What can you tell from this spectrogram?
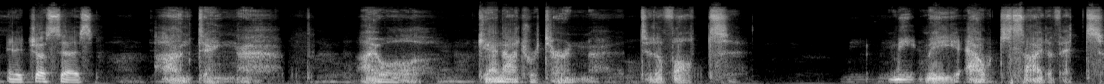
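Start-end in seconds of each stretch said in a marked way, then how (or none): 1.5-11.1 very low, deep hissing growl. A summoned creature answers the one who called its true name, hissing and growling. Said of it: "it hisses and growls".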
